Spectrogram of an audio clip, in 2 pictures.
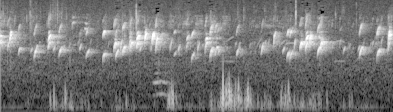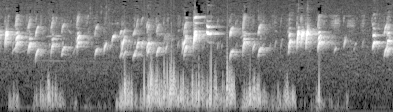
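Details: European goldfinch chicks begging, meant to stir males to song and mating: busy high chirping throughout, partly masked by repeated low rustling and bumping noises.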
